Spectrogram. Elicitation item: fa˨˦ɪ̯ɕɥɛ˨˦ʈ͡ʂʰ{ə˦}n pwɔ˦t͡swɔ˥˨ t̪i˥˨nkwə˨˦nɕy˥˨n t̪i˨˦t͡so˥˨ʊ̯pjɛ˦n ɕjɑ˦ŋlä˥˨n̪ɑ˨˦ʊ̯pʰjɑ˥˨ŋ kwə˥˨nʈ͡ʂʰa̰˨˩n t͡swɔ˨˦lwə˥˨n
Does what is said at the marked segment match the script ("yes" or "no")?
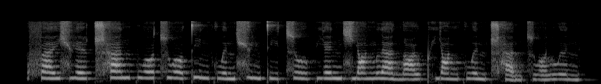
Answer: no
